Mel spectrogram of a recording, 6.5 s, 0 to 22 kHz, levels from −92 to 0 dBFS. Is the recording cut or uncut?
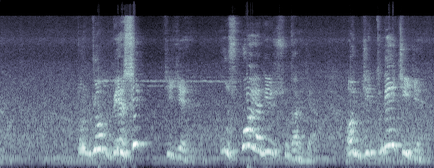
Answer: uncut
